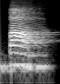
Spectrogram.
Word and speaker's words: bomb: next one bomb bomb we drop the last b bomb yeah there's no b sound bomb bomb there's a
